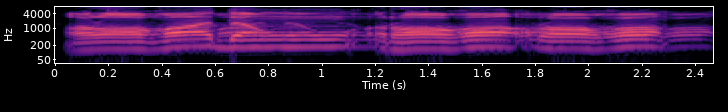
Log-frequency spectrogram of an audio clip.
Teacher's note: را بھی موٹا حرف ہے اور غین بھی موٹا حرف ہے، تو ان دونوں کو جو ہے خوب موٹا کر کے پڑھیں گے. رَغَدًا وَدْ، وَدْ اور آگے جو ہے دال کے اوپر قلقلہ ہو رہا ہے.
